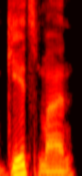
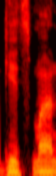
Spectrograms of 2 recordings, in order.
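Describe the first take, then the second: First: The word is said with a standard pronunciation. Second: The word is said with a Nigerian pronunciation.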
